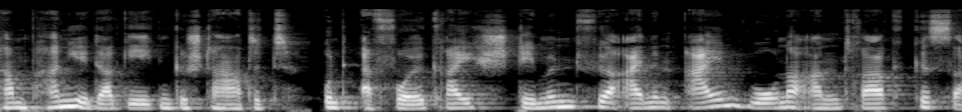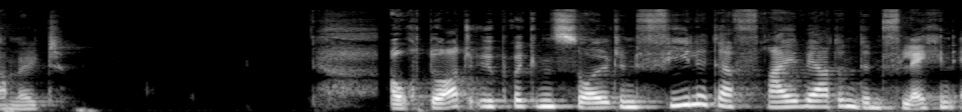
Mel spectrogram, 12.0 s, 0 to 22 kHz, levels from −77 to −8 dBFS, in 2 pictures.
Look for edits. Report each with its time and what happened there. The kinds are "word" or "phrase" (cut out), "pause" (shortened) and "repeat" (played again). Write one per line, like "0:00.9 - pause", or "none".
0:01.9 - pause
0:08.4 - pause

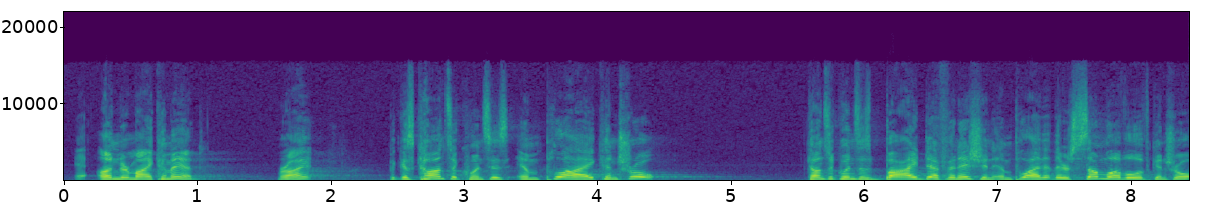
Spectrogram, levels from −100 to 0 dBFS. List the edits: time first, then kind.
none

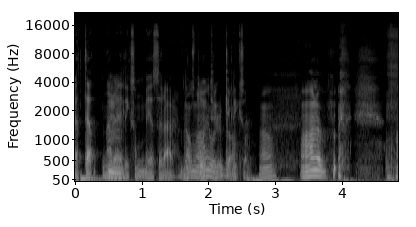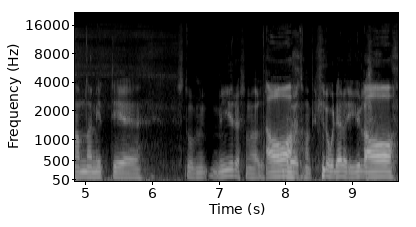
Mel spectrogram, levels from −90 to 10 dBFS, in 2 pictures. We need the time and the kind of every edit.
0:03.3 - pause

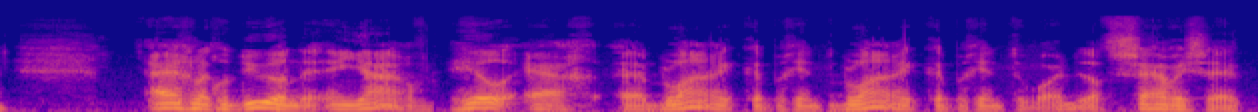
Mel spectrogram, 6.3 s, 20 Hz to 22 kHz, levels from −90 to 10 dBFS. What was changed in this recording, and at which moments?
0:01.1 - word
0:02.2 - word
0:04.1 - repeat

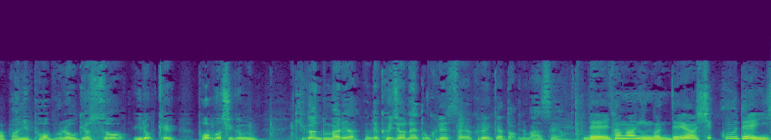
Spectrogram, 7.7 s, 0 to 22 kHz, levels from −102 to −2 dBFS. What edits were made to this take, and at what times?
0:02.2 - word
0:03.2 - word
0:05.2 - word
0:06.1 - word

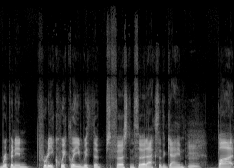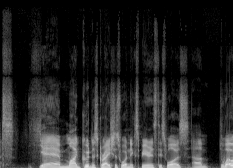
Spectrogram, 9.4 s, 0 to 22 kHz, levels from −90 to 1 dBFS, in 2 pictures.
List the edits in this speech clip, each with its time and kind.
0:02.2 - word

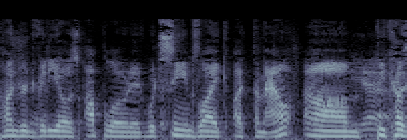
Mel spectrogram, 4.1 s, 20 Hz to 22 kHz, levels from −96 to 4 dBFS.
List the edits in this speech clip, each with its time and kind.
0:01.6 - word
0:02.5 - word
0:03.0 - pause

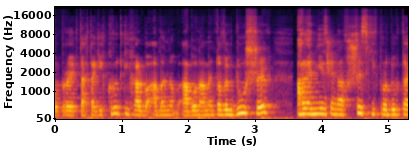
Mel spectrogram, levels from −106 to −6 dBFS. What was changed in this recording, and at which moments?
0:03.6 - pause
0:04.1 - word

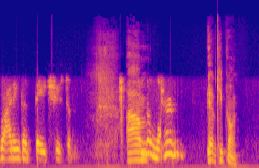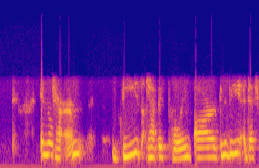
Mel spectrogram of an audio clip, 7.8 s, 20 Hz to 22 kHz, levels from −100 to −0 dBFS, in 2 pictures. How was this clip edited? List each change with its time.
0:01.1 - word
0:02.4 - word
0:03.2 - word
0:04.7 - word
0:06.1 - word
0:06.8 - word

